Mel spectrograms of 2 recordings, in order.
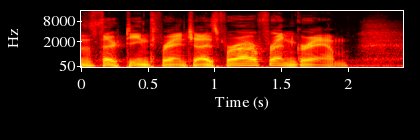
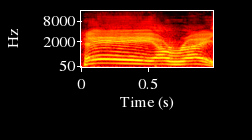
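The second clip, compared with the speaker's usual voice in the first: excited; 11 semitones higher, much slower than usual. Real, not acted. Cheering next film pick.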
